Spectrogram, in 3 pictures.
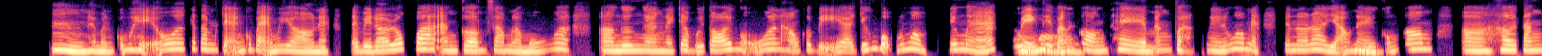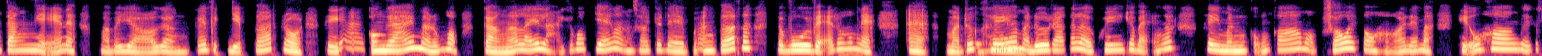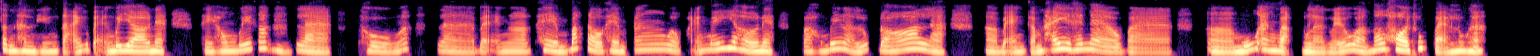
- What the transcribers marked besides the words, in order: other background noise
- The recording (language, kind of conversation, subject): Vietnamese, advice, Vì sao bạn khó bỏ thói quen ăn vặt vào buổi tối?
